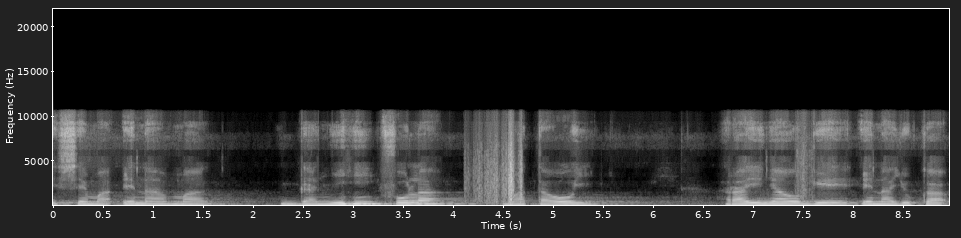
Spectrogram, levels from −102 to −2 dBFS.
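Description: A rough, hissy halo surrounds the speech the whole way through, with a smeared, underwater quality and nothing above 10.6 kHz. That plainly audible damage is likely Nellymoser compression, the old Flash microphone codec, at a rate that fits roughly 44 kbps. It spends a fixed two bits a sample on short blocks, so weak bands get no bits and are filled with noise. Two bursts of scratching, rustling noise also sit over the speech. The first runs from 4.11 to 4.69 s at roughly the level of the speech itself. The second, from 7.43 to 7.60 s, is about 10 dB quieter. Both are cable scratch noise, likely a worn cable, connector or control being moved so that its contact resistance jumps about and adds dense, uneven noise for a moment.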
